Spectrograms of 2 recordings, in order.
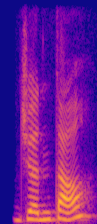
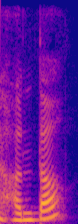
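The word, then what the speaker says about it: junta: a military coup, and this janta, which is pronounced as hanta, so it said that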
